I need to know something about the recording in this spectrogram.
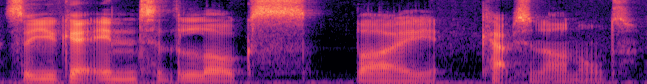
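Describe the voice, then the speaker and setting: A man improvising tabletop game narration as game master, with halting, hesitant phrasing. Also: low voice, vocal fry, pushed and bright.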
